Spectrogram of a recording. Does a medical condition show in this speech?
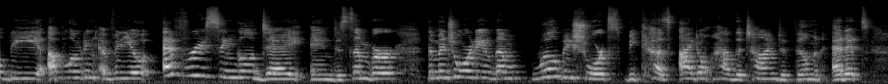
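No.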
